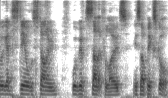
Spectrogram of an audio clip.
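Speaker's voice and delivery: plain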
